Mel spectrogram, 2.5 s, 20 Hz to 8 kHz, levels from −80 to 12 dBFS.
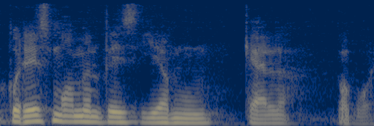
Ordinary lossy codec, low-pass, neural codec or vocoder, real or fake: AAC, 48 kbps; 7.2 kHz; codec, 16 kHz, 1.1 kbps, Voila-Tokenizer; fake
